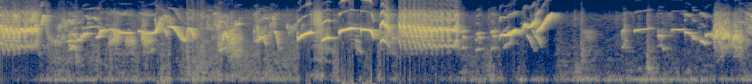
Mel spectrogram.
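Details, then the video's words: Bred kacer, the oriental magpie-robin, performing an 'isian' song: clear bent whistles interspersed with scratchy trills and chattering bursts, a short pause near the end before singing resumes. "Burung Kacer Gacor Full isian"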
